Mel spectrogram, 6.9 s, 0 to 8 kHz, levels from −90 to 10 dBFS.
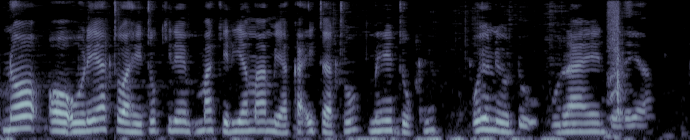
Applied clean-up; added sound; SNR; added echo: classical method Wiener filter.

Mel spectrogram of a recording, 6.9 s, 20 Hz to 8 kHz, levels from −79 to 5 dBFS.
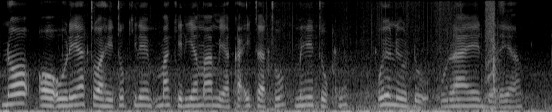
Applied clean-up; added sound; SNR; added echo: none; Zipper (clothing); 3 dB; none.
